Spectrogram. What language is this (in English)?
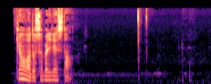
Japanese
